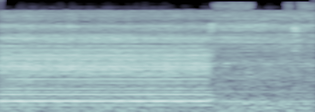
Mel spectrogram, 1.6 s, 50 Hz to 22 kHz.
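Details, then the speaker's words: Pentair 3/4 hp pool booster pump: steady mid-pitched low hum for about a second, then abrupt cut-off with a click. Impeller spins only at about half speed, so the motor is failing and needs replacing. "it's running and sometimes when you hear that hum it's not running at all but this one you can see the propeller is spinning and it's just not spinning at full speed spinning at half speed so that tells us the motor's bad"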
